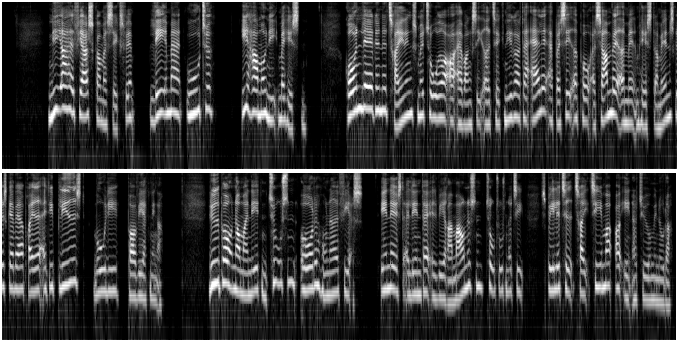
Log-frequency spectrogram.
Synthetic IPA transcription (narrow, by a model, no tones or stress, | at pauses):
nḭːɒ̽ɦælfjæɐskʰɒ̽mæseɡ̥sfem̰ | le̝mænuːt͡sə | iɦɑ̈mo̝nḭːmeɦesd̥n̩ | ɡ̥ʁɔ̽nleɡ̥ənət͡sʰʁɛːne̝ŋsmet͡sʰo̝ːð̞ˠɐʔɒ̽ʔæʋɑ̈ŋse̝̰ːɐð̞ˠət͡sʰeɡ̥niɡ̥ɐd̥ɑ̈ʔæləʔæɐb̥æse̝̰ːɐð̞̩ˠpʰɒ̽ʔæ̥sɑ̈mʋeɐð̩ˠmel̰m̩ɦesd̥ɒ̽menəsɡ̥əsɡ̥æʋæːɐpʰʁɛːð̞̩ˠæd̥ib̥liðˠəsd̥ | muːliəpʰɒ̽ʋiɐɡ̥ne̝ŋɐ | lyːð̞ˠpʰɒ̽nɒ̽m̰ɐne̝d̥n̩t͡sʰṵːsn̩ʔɔ̽ːɾəɦunɐðˠɒfiɐ̰s | e̝nlḛːsd̥æle̝nd̥æʔelʋiʁɑmɑ̈ʊnusn̩t͡sʰo̝̰ːt͡sʰṵːsn̩ɒ̽t͡sʰḭː | sb̥e̝lət͡sʰe̝ðˠt͡sʰʁɛ̰ːt͡sʰiːmɐʔɒ̽ʔe̝̰ːnʔɒ̽t͡sʰyːʊminuɾɐ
